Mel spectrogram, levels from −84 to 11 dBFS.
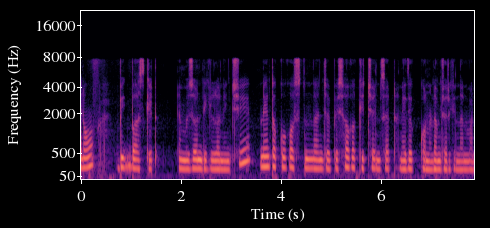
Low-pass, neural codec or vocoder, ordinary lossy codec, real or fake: none; none; none; real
